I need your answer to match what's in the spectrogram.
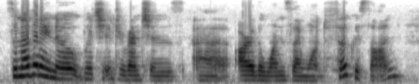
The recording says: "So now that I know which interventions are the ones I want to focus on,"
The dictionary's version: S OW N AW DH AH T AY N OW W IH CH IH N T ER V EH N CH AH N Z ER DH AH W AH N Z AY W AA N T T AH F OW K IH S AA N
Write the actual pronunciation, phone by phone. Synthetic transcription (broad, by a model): S OW N AW DH AH T AY N OW W IH CH IH N T ER V EH N SH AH N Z ER DH AH W AH N Z AY W AA N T T AH F OW K IH S N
